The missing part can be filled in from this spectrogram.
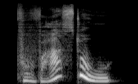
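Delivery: distrustful, wary, suspicious tone. Jessica confronts the narrator, who has just come back with Edward: suspicious. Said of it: "Jessicas Stimme klang argwöhnisch".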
